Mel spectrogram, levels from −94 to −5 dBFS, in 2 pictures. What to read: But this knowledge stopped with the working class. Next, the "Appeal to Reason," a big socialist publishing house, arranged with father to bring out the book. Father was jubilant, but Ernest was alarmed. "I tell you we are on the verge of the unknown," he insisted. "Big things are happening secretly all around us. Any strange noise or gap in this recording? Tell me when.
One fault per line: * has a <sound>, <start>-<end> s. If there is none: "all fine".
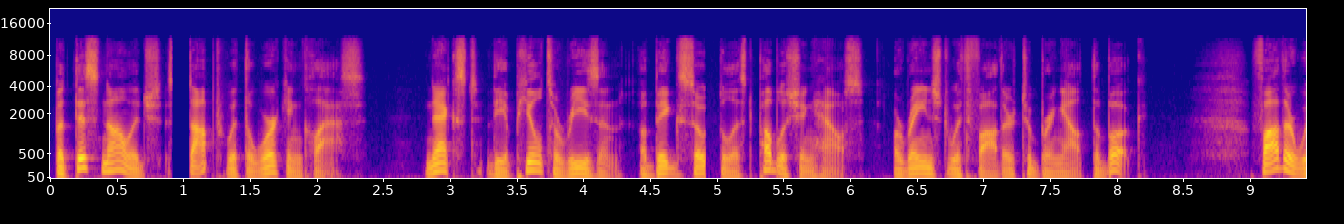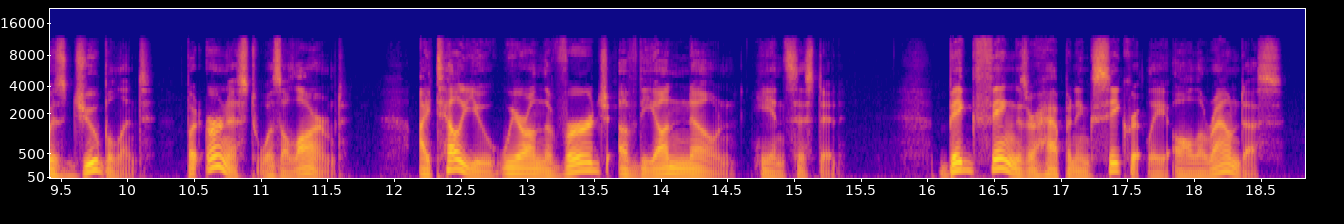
* has a dropout, 0.9-1.0 s
* has a dropout, 4.9-5.0 s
